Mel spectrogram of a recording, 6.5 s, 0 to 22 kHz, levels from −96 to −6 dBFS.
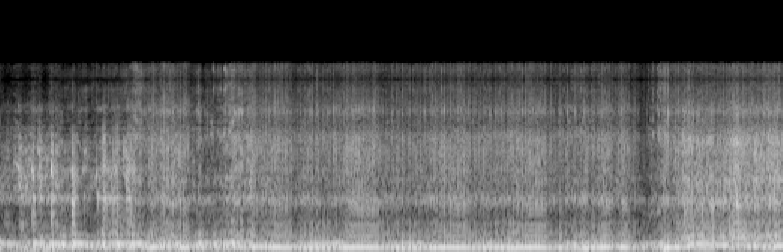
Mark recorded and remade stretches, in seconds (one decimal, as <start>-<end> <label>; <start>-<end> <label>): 0.0-0.5 recorded; 0.5-1.2 remade; 1.2-1.6 recorded; 1.6-2.1 remade; 2.1-6.5 recorded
